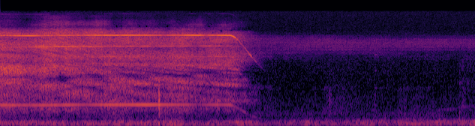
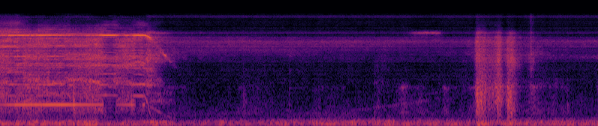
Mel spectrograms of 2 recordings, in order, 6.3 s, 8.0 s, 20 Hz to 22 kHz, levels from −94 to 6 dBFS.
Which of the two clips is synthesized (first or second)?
second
